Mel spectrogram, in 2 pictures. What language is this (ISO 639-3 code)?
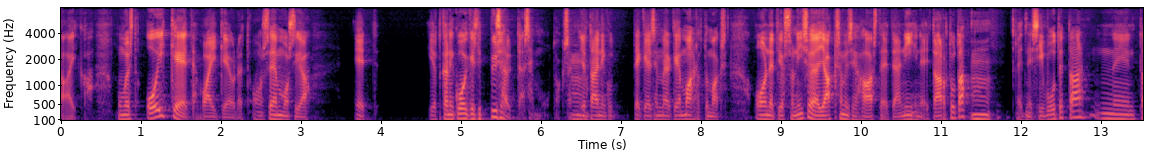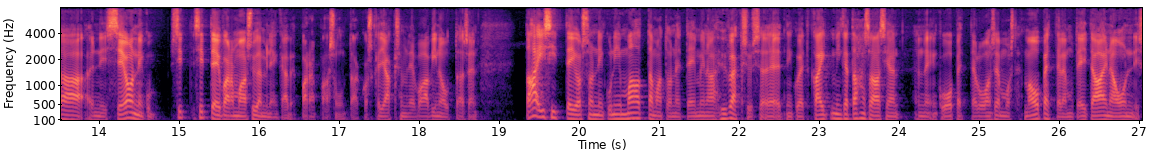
fin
